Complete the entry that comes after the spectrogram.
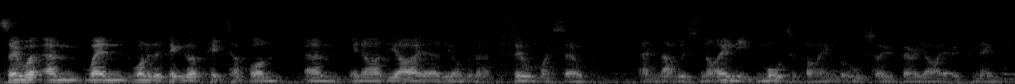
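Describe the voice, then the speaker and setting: A man speaks with a very deep, low pitch and big swings in loudness. Audible room echo fills the recording. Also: ordinary pitch variation. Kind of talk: casual podcast discussion. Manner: fast; talkative.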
